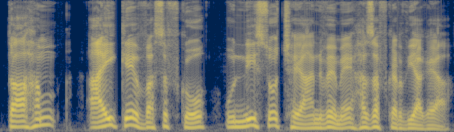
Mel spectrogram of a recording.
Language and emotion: Urdu, neutral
